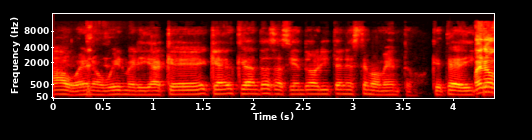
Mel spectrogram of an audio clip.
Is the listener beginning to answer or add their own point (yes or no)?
yes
